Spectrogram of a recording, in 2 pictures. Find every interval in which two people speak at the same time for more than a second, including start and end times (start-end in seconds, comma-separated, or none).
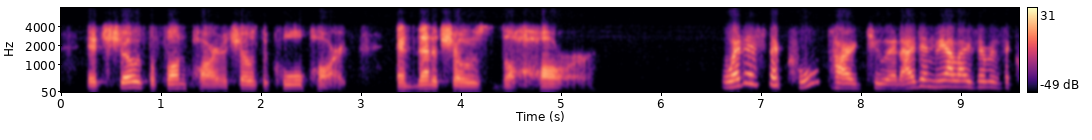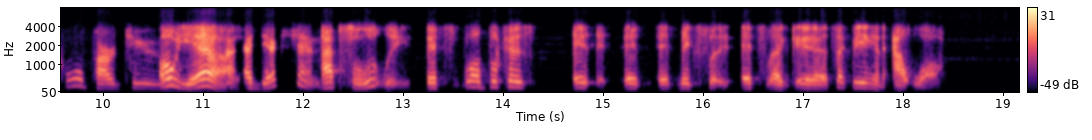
none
